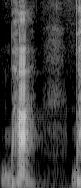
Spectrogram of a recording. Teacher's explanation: घोष भी है, स्पर्श भी है, महाप्राण भी है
